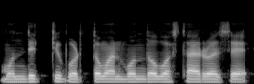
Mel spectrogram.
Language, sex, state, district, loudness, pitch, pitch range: Bengali, male, Assam, Hailakandi, -16 LUFS, 125 Hz, 125-130 Hz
